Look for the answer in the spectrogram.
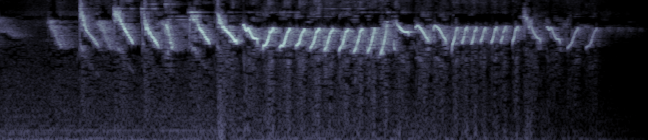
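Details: White-eye in a long unbroken song: high slurred whistles, then a steady machine-gun trill of rapid even notes, shifting into a wavering twittering run before stopping abruptly; clean and close.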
